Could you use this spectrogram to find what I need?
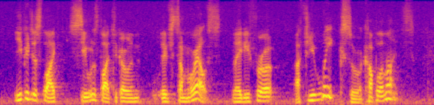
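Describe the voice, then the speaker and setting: A man with an Australian accent, medium pitch, fairly quick pace, lively intonation, somewhat breathy delivery and very even loudness. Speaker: entrepreneur and speaker. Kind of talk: public talk. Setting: stage with audience. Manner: animated.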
